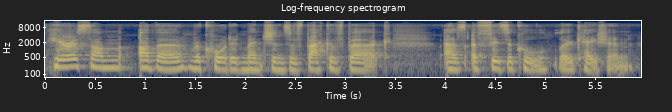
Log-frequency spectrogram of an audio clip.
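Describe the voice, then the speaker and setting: As a podcast co-host, a woman with a low, gravelly voice narrates findings and reads quoted material to the listener. She keeps an even, low register at a measured pace.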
